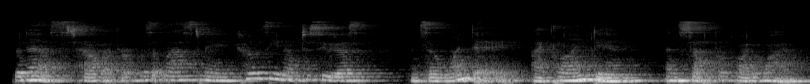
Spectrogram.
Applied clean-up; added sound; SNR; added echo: none; none; none; reverberation time 1.0 s.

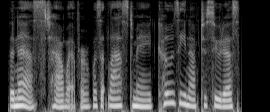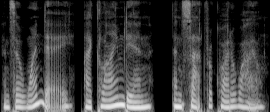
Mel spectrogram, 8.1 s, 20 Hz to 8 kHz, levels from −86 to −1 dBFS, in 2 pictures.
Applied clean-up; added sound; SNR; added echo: none; none; none; none.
